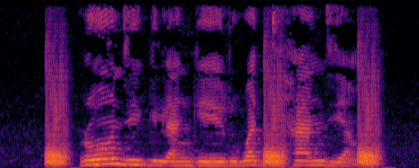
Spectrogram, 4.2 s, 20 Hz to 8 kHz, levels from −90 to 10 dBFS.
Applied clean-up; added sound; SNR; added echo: none; Fart; -4 dB; none.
